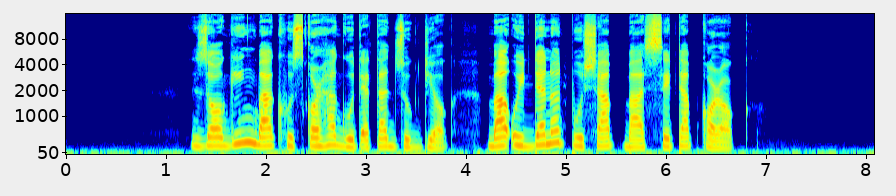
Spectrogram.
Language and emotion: Assamese, neutral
